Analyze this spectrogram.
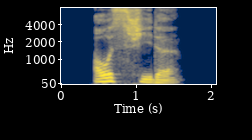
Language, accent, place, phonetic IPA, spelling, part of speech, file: German, Germany, Berlin, [ˈaʊ̯sˌʃiːdə], ausschiede, verb, De-ausschiede.ogg
- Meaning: first/third-person singular dependent subjunctive II of ausscheiden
